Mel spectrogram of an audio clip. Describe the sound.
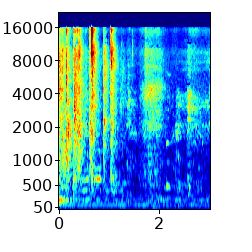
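An audience at a church breaks into applause for a woman who returned to the church, a dense burst of clapping that is loud at first and then thins out over a few seconds, with faint chuckles and murmuring voices underneath.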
